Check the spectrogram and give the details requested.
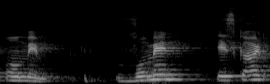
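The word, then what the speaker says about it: homem: ठीक है, मैन को ओमेम कहते हैं, एच जो है साइलेंट होता है, इट प्रोनाउंस एज ओमेम।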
